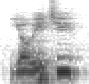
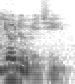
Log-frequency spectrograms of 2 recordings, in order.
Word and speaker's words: Yoichi: some reason I think I'm going to pronounce Bros name wrong yoichi I think that's bro name not yuichi yo yoichi uh that I feel like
